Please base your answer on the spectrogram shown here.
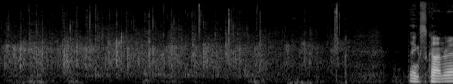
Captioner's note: applause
